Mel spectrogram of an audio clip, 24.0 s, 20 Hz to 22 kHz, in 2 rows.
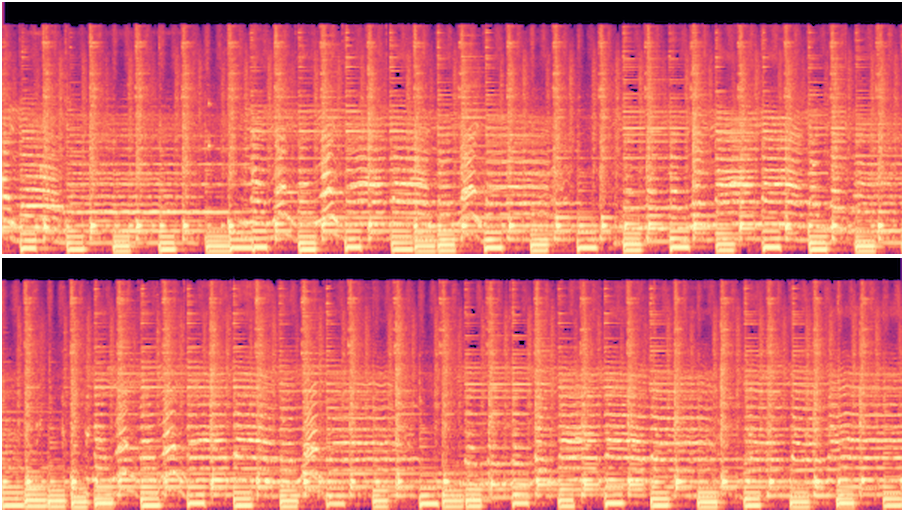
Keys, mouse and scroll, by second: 0.1 shift+click, 0.8-2.1 middle drag, 2.1 e, 3.4 middle click, 3.7 scroll up 2, 3.8 middle click, 4.1 KP_Decimal, 4.5 scroll down 1, 4.6 middle click, 4.9 click, 5.5 shift+click, 5.6 shift+click, 6.1 Delete, 6.8-8.0 middle drag, 8.8 2, 9.1 click, 9.4 shift+click, 9.7 shift+click, 10.4 shift+click, 10.6 shift+click, 10.8 shift+click, 11.1 shift+click, 11.4 middle click, 11.9 g, 14.0 click, 14.3 click, 15.1 g, 17.1-17.7 scroll up 4, 17.7 click, 18.0 middle click, 18.4 scroll down 1, 18.7 shift+click, 19.0 shift+click, 19.2-20.2 middle drag, 20.2 click, 20.7 g, 23.4-24.0 scroll down 3.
